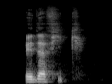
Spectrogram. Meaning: edaphic
- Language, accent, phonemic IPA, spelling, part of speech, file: French, France, /e.da.fik/, édaphique, adjective, LL-Q150 (fra)-édaphique.wav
